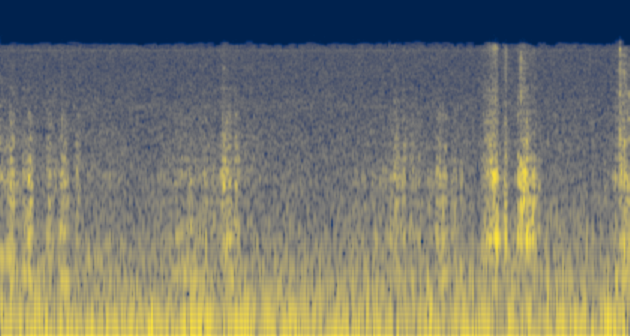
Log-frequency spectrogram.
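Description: Pen or marker scratching and scraping across a wooden surface while a simple flower is drawn, soft and close, with a few denser strokes near the end.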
